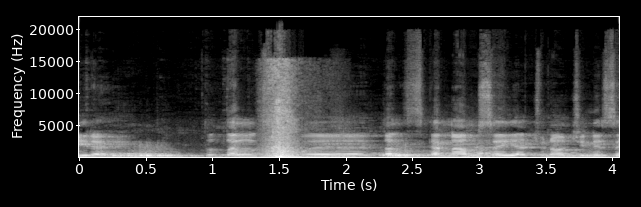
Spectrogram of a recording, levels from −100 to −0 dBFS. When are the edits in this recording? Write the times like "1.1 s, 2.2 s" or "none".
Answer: 1.5 s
